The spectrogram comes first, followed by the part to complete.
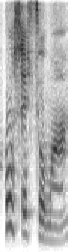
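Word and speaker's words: προσεύχομαι: Kalau kita kupas dari bahasa aslinya Yunani, dari kata Yunani proses C, dari kata proses coma, ya. Itu kayak cara bacanya gitu ya.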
